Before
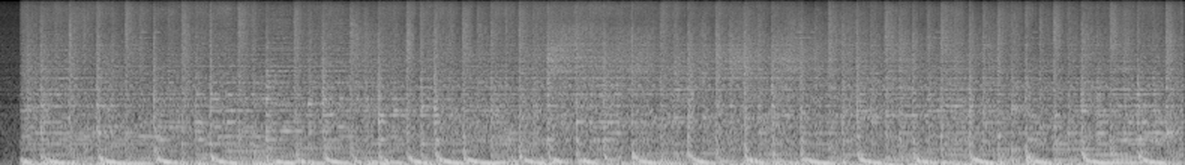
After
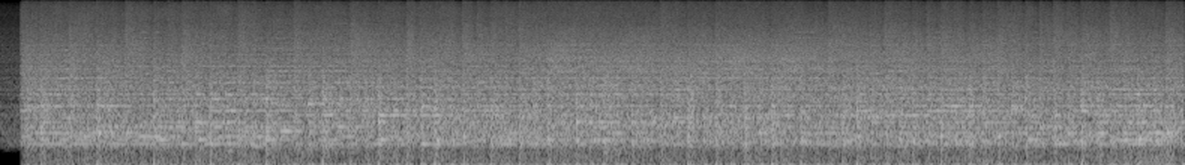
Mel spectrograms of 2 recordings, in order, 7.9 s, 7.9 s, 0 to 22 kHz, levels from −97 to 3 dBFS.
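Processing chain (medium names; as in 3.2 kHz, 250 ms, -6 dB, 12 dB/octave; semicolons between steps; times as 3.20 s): steep high-pass 470 Hz 72 dB/octave; treble shelf 8.9 kHz -10.5 dB; one-sided clip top -30.5 dBFS; on a send at -9 dB: reverberation RT60 1.8 s, pre-delay 22 ms; on the sum: slew-rate limiter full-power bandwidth 150 Hz; trim +2.5 dB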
